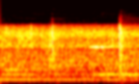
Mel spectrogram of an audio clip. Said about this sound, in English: Kill that dryer, will you?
